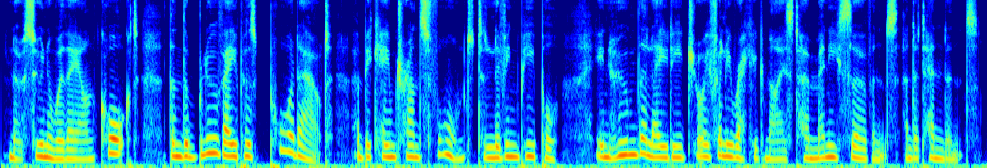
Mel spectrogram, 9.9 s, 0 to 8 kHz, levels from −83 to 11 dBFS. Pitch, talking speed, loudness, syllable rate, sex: 200 Hz, 170 wpm, -19 LUFS, 5.8 syllables/s, female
